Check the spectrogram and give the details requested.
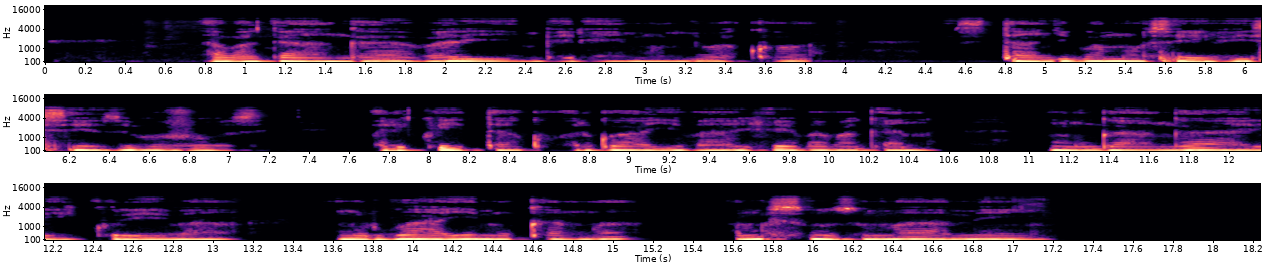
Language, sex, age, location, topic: Kinyarwanda, male, 18-24, Kigali, health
